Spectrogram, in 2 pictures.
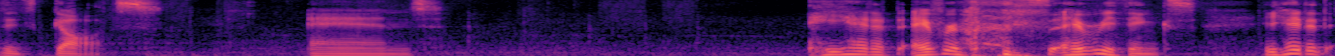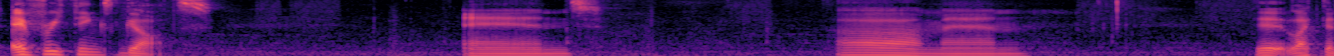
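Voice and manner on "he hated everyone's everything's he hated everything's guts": louder and higher, laughing indignation; laughing rant. Real, not acted. Telling friends how the chicken hated everything, laughing loudly. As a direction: pile it on, cracking up.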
